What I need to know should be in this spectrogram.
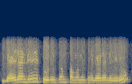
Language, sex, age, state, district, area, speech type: Telugu, female, 60+, Andhra Pradesh, West Godavari, rural, conversation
